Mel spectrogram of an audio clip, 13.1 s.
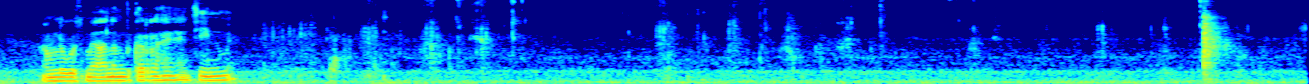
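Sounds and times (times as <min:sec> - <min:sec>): low room hum: 0:00.0 - 0:13.0
person chewing crunchy snack: 0:02.5 - 0:05.5, 0:06.2 - 0:13.0.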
